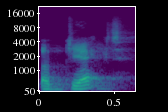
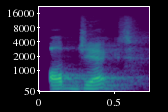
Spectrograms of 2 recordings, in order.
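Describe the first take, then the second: First: The stress is on the second syllable. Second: The stress is on the first syllable. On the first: The word is the verb. "the verb, stress on the second syllable" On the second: The word is the noun. "noun, Stress on the first syllable"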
